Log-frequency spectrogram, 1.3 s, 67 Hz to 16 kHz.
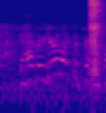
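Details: Cat in a bout of about 39 sneezes, here a single sharp, hissing sneeze preceded by faint soft background sounds; sneezing.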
